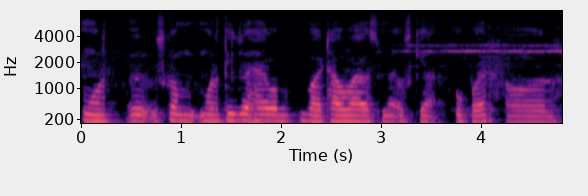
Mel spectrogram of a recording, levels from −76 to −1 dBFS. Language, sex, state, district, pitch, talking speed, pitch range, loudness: Hindi, male, Bihar, Araria, 150 Hz, 185 wpm, 145-160 Hz, -33 LUFS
